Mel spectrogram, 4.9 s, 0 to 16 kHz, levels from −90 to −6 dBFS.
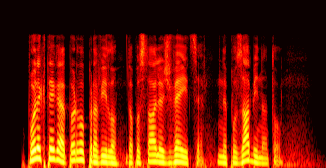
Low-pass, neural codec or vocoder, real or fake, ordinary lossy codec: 7.2 kHz; none; real; AAC, 64 kbps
